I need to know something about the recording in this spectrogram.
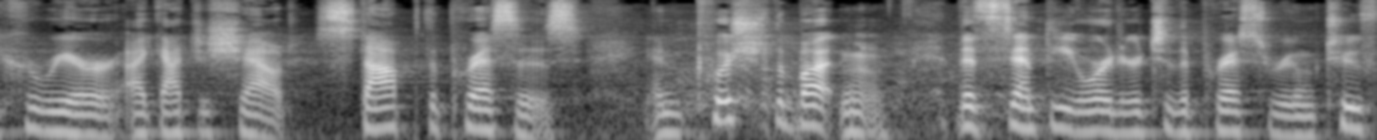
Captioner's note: audience laughing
